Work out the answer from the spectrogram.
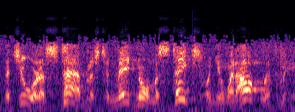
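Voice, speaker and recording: An actor playing an earnest, indignant, well-bred boyfriend in a 1940s radio comedy. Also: male voice, fairly high pitch, wildly swooping pitch, fast. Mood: aggrieved. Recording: muffled, noisy 1940s radio recording.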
